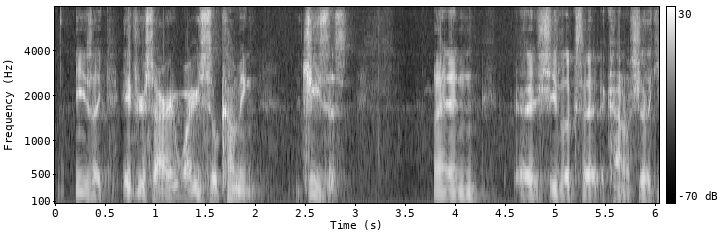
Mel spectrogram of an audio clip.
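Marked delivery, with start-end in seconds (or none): 0.7-2.9 pitched-up imitation of a fed-up son; mock exasperation. Son to mom who keeps coming, exasperated imitation. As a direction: retell an irritated complaint, higher all through.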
